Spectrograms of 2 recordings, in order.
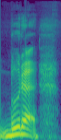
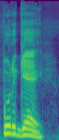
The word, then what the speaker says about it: Buttigieg: There were a lot of people who I was talking to who were like, ¿Quién es el Pete Buttigieg? ¿Cómo se dice? – Buttigieg.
